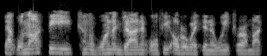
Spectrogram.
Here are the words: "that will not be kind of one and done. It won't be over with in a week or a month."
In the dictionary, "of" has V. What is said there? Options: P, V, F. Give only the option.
V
